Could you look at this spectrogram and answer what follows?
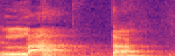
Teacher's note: A forte é lata. Então, o lá é o mais forte aqui. É a sílaba tônica. Pode ver que ela não está acentuada, mas é a tônica.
